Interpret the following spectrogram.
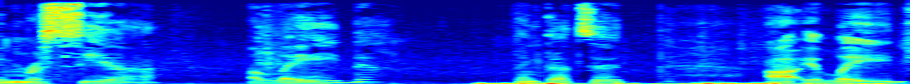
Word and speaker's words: Mircea Eliade: The author's name is, I think I'm pronouncing this correctly, Mircea Eliade.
